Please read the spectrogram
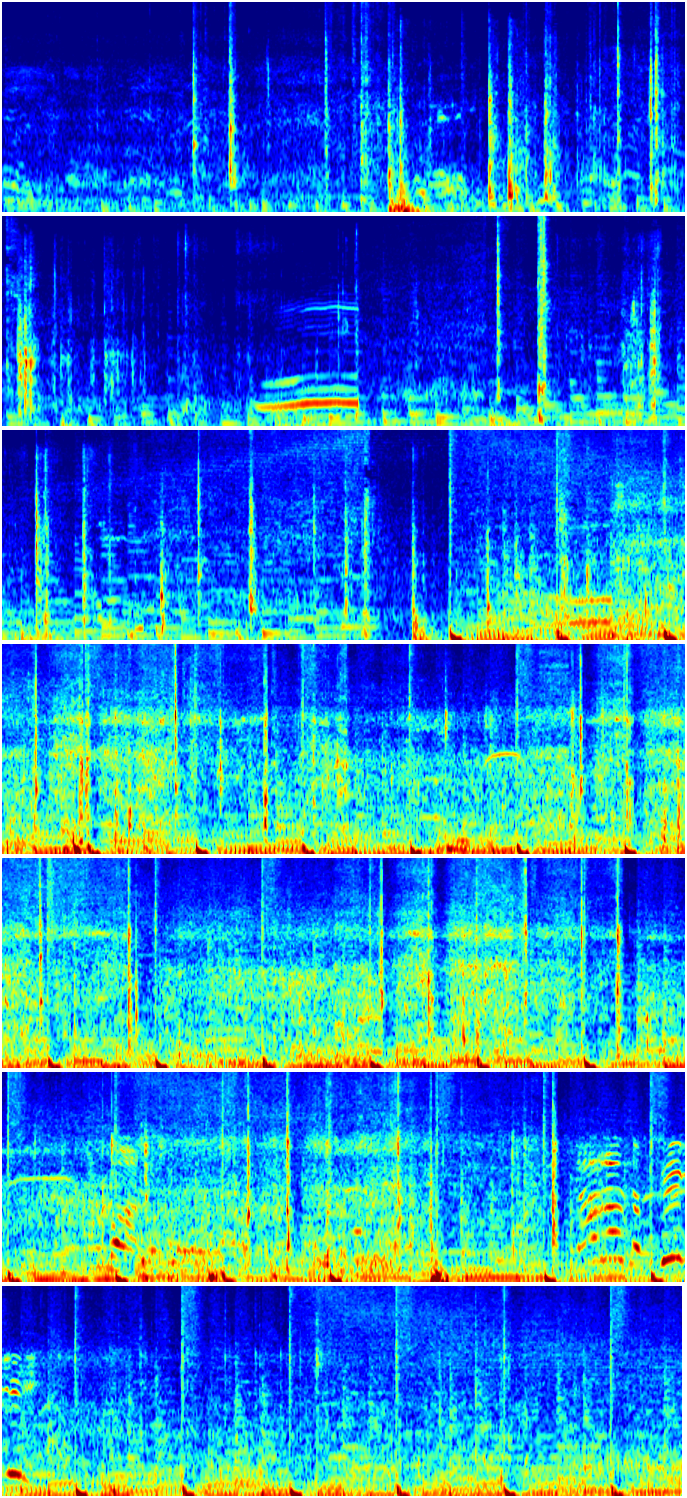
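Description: Skateboards rolling on concrete with sharp clacks from tail pops and landings, under a music track that becomes much louder about twelve seconds in.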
